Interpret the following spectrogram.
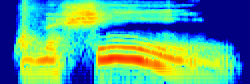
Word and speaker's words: machine: And in here we pronounce it as sh exactly in the same way as you would tell somebody to be quiet. Sh. Machine.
